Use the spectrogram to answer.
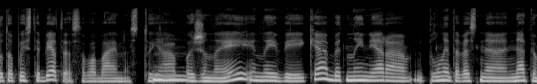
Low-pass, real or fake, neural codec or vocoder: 14.4 kHz; real; none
